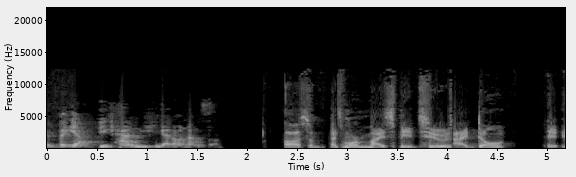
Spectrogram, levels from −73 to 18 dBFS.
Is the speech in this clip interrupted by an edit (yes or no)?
yes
